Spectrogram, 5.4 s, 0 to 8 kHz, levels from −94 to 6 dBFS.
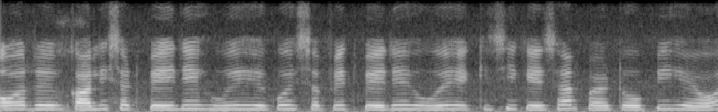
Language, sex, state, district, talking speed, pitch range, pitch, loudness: Hindi, female, Chandigarh, Chandigarh, 210 wpm, 245-265 Hz, 255 Hz, -16 LUFS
